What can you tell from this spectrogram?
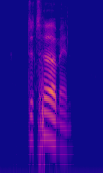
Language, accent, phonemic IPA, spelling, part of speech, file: English, UK, /dɪˈtɜː(ɹ).mɪn/, determine, verb, En-uk-determine.ogg
- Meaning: 1. To set the boundaries or limits of 2. To ascertain definitely; to figure out, find out, or conclude by analyzing, calculating, or investigating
